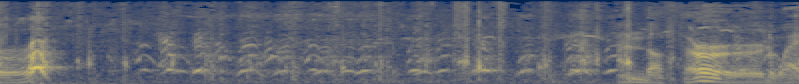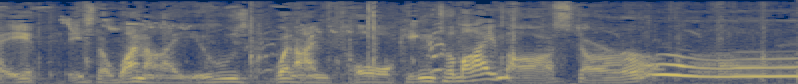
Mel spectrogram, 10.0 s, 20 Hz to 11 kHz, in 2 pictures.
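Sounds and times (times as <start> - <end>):
farm dog barking and yelping: 0.0 - 3.9
speech: 4.0 - 9.8.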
